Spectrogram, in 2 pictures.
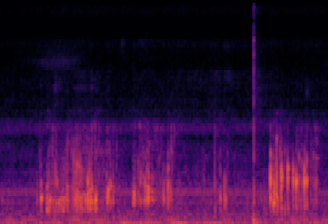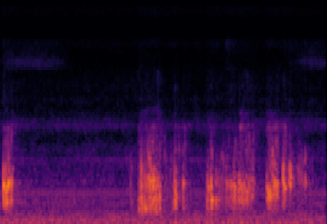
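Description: Irregular gurgling, bubbling rumbles from a pet's belly: ordinary stomach growling from gas and fluid moving through the gut.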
